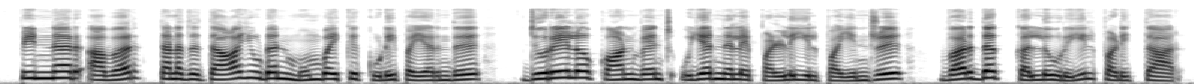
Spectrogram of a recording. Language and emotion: Tamil, neutral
